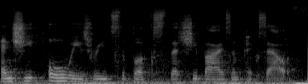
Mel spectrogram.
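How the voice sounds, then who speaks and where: A woman speaks at a moderate pace in a very deep, low pitch with vocal fry. Her pitch varies in an ordinary way, and audible room echo is present. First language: not English. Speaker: parent public commenter. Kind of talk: public comment. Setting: school board meeting at microphone. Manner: casual, hesitant with fillers.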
